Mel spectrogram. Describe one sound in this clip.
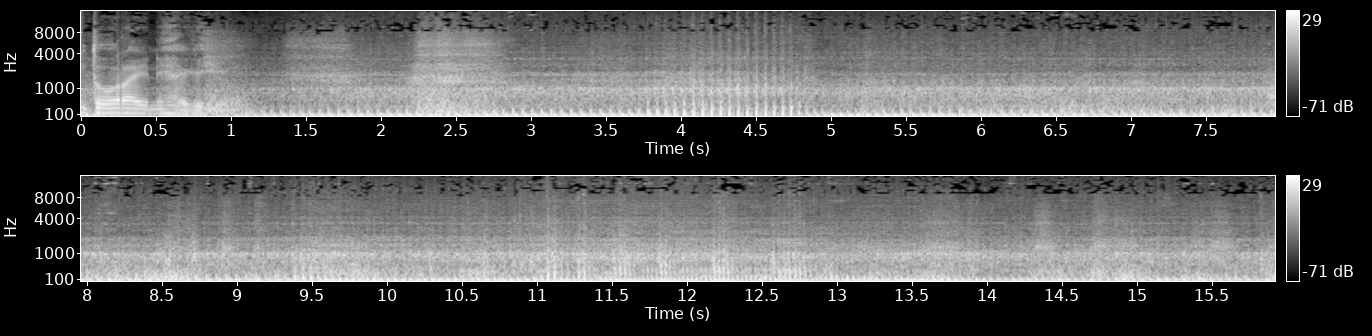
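Tyres crunch over loose gravel and stones.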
